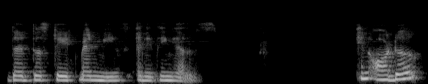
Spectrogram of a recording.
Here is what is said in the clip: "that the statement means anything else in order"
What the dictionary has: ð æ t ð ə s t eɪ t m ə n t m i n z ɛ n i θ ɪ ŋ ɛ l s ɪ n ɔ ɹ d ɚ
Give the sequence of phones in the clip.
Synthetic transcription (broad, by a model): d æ t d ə s t eɪ t m ə n t m i n z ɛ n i t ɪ ŋ ɛ l s ɪ n ɔ ɹ d ɚ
